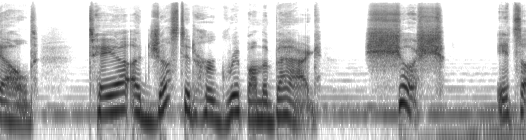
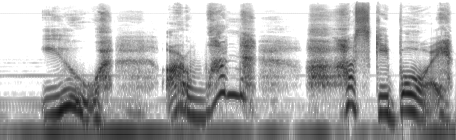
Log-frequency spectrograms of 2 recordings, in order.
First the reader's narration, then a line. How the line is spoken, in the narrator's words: the witch said between gasps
